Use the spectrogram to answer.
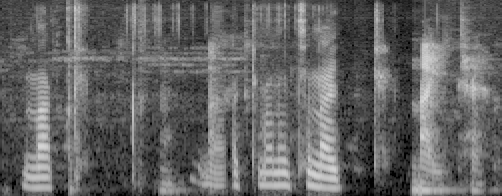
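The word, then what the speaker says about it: Nacht: কি লিখেছিলাম না এন আ সে আ তে নাক মানে হচ্ছে নাইট নাইট হ্যাঁ ভেরি গুড ও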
